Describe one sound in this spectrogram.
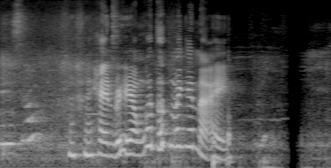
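A teenage girl talks playfully up close.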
